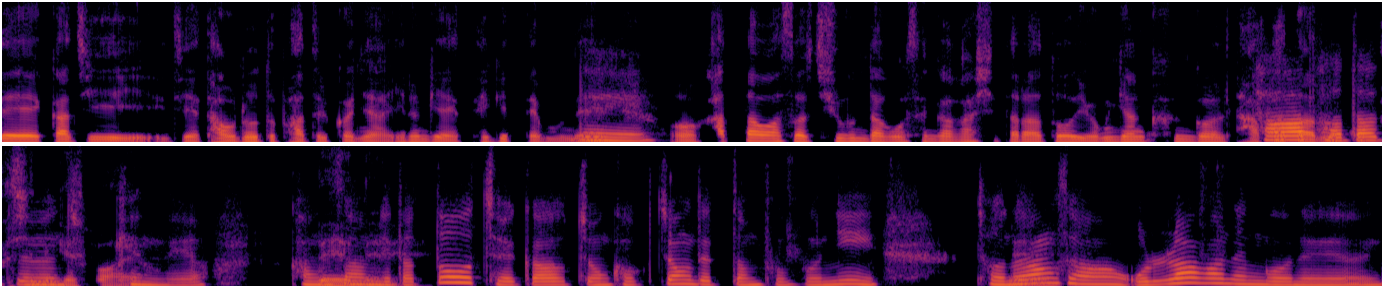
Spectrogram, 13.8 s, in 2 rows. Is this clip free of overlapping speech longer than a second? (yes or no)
no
